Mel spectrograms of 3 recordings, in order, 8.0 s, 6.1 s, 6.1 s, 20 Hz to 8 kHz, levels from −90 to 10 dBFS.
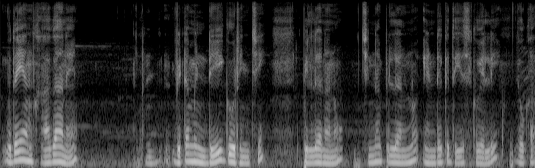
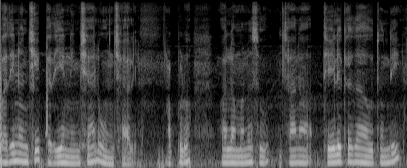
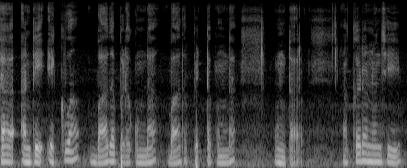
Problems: background sounds at intervals, background conversations at intervals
